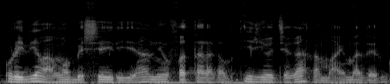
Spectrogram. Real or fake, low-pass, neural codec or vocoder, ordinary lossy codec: real; 19.8 kHz; none; none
